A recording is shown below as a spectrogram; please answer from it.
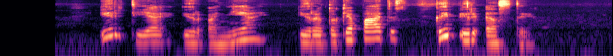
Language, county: Lithuanian, Klaipėda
